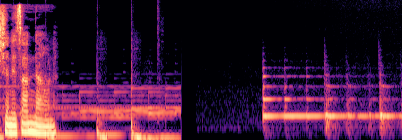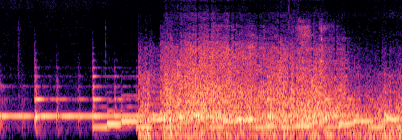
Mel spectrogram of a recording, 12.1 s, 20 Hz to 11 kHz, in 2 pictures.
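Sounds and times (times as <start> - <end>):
slow single-note melody: 3.9 - 8.9.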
